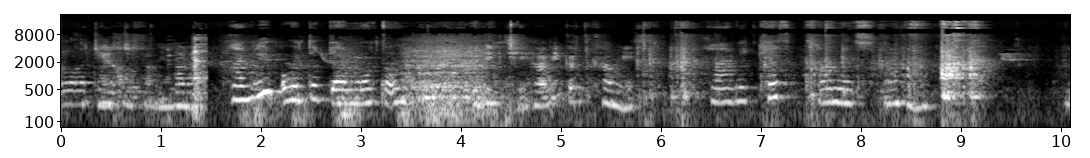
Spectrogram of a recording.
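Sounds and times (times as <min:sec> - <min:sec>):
voices at a table: 0:00.0 - 0:10.0.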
